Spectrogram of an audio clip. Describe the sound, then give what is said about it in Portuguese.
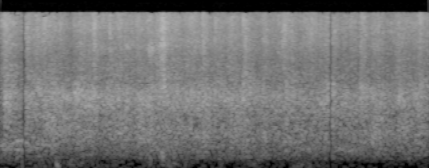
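An audience applauds Jesus steadily, a dense wash of many hands clapping at an even, sustained loudness with no pauses and no voices standing out. “Pode aplaudir Jesus.”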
